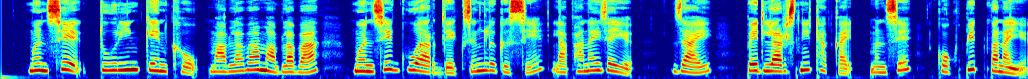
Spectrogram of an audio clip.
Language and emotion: Bodo, neutral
